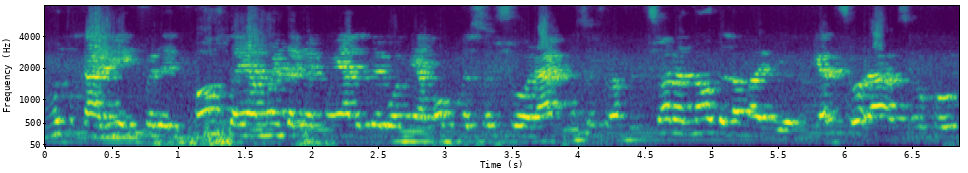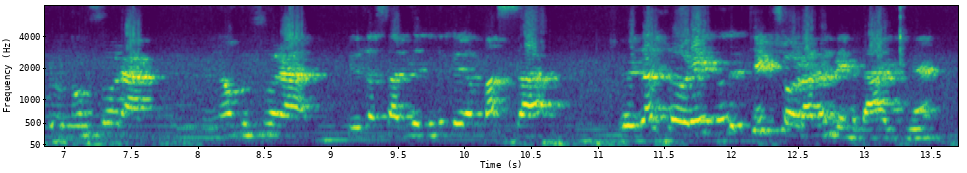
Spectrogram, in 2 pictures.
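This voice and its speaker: A Brazilian woman giving an emotional religious testimony, fervent and swelling to near-shouts. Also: on the high side, fairly even intonation, fast talker. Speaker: church member giving testimony. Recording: echoey hall, distant mic, background noise.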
